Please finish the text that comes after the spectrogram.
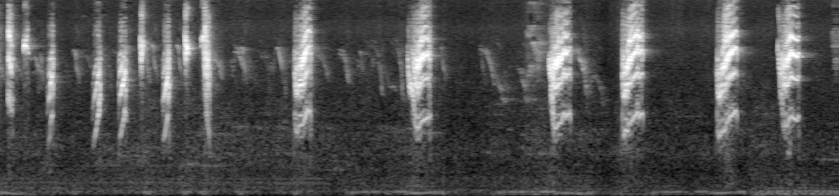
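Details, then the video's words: Singing long-tailed shrike (cendet), a recording for prompting other shrikes to sing: quick series of thin high ticks, then loud down-slurred whistles spaced about a second apart. "Burung Cendet Gacor Selepas trotol PANCINGAN CENDET AGAR BUNYI jadikan cendet langsung Gacor"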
